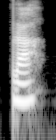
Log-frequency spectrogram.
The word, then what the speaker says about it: 라: Example with the vowel a, this forms ra, pronounced la. 라, 라.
